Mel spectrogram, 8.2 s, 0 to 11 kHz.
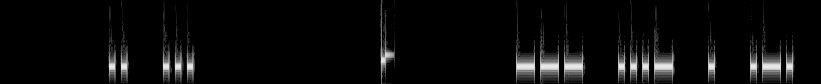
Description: Morse code, heard as a keyed tone, about 20 wpm, spaced as for 14 wpm, 700 Hz. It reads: IS OVER
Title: 2x Character Spacing - Top 100 Words - 20wpm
